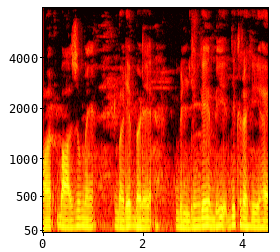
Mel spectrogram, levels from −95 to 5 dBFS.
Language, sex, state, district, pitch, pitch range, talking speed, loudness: Hindi, male, Chandigarh, Chandigarh, 100 Hz, 95-105 Hz, 135 wpm, -18 LUFS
